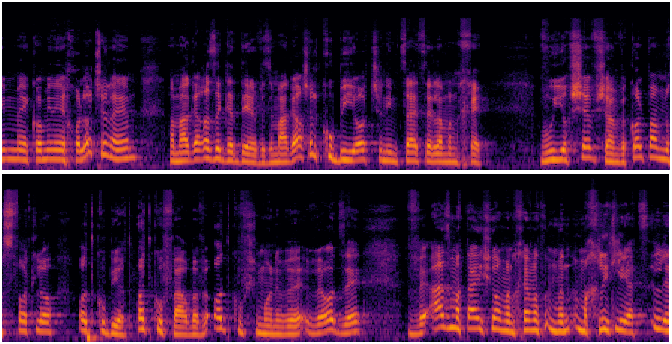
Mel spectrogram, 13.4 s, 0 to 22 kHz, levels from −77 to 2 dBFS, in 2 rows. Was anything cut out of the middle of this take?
no; 0 cuts

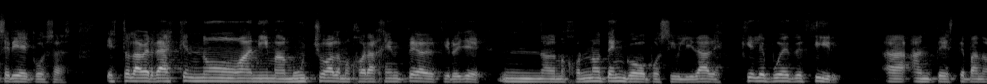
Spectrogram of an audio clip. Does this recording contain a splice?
yes; 1 cut; at 4.9 s

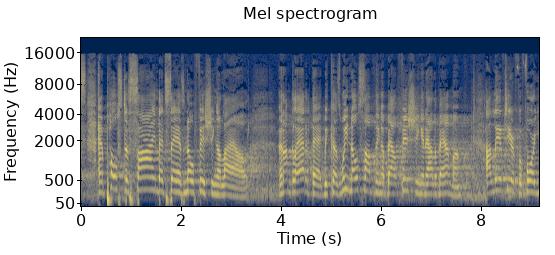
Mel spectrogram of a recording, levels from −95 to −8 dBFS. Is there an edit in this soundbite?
yes; 1 cut; at 4.6 s

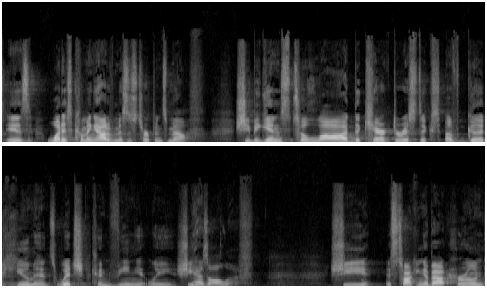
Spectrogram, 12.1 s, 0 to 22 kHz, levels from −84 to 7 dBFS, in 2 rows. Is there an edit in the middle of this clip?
yes; 1 cut; at 7.1 s

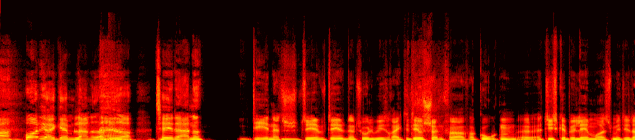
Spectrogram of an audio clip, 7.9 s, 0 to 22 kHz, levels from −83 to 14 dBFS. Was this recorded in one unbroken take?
yes; 0 cuts

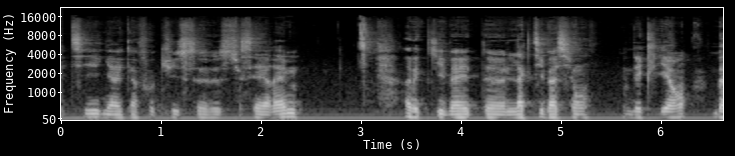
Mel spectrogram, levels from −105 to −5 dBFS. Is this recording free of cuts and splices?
no; 2 cuts; at 1.8 s, 3.7 s

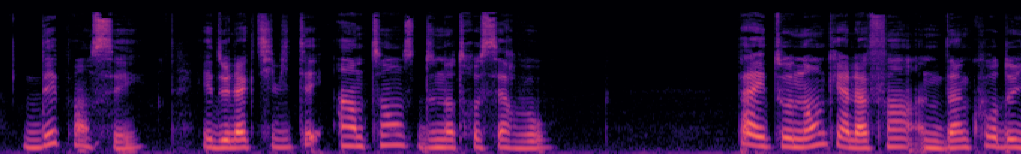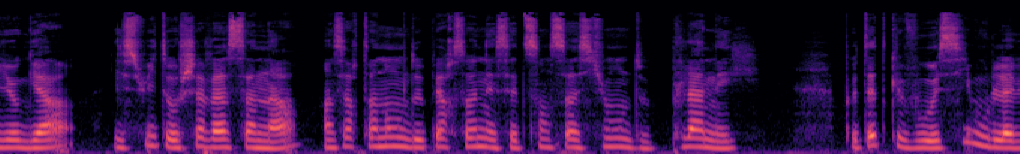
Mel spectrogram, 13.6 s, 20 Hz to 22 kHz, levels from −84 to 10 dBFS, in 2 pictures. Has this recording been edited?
no; 0 cuts

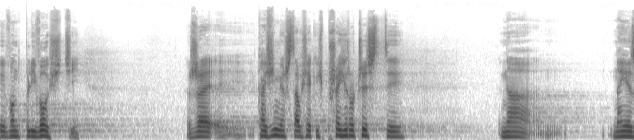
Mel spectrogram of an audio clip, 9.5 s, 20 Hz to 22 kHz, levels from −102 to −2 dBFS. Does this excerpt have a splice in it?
no; 0 cuts

